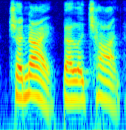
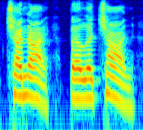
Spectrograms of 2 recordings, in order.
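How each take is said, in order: The two takes are said the same way.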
